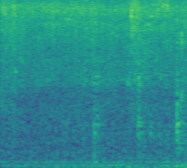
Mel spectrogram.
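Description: Egg stirred into pepper masala in a hot pan, a dense frying sizzle with a few soft scraping strokes of the spoon, close and steady.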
